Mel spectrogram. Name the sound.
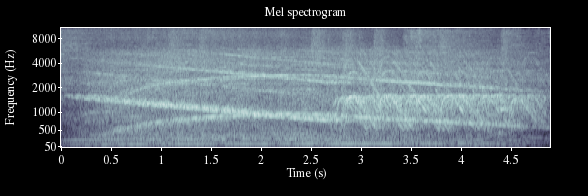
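fire engine siren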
